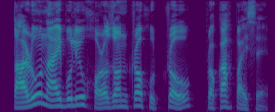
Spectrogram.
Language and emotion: Assamese, neutral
